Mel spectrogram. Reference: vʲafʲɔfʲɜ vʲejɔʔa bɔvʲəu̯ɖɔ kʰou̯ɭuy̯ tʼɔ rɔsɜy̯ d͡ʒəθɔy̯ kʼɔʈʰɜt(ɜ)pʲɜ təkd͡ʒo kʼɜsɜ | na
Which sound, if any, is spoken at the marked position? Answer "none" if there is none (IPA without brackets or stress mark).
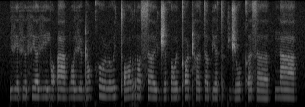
ɜ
